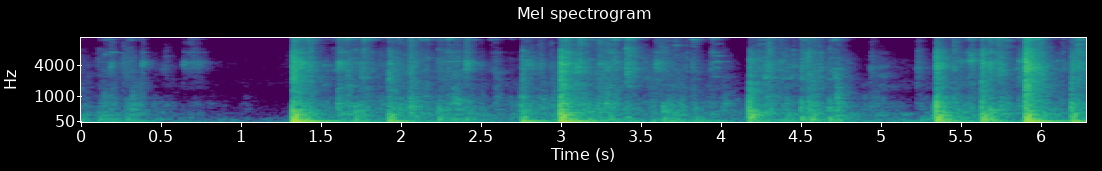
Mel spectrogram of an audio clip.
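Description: Bare-knuckle punches landing on a hanging heavy punching bag, a run of sharp hits starting about a second in. Each hit is followed by the suspension chain jingling: the bag hangs loose at the top, so the chain jingles more than usual.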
